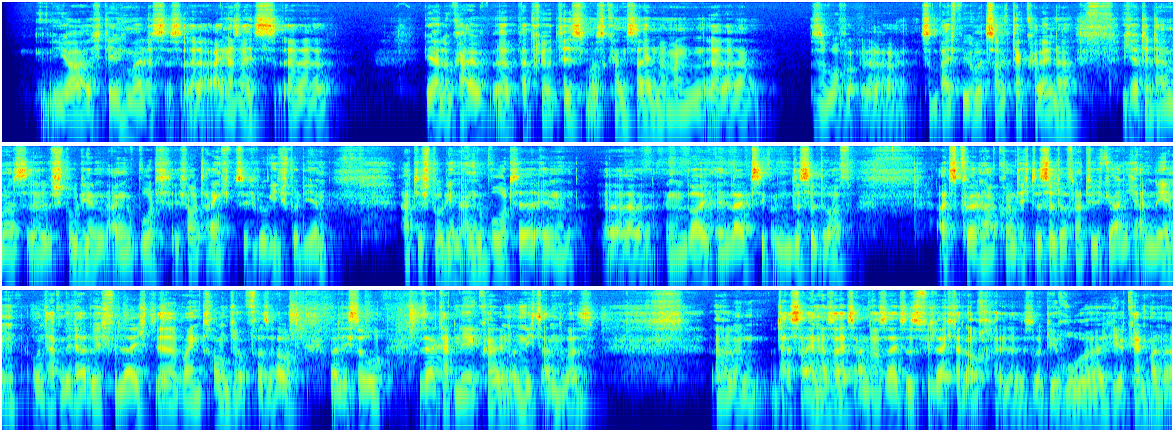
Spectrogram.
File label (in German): deutsch esperanto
